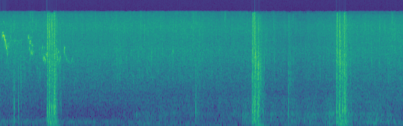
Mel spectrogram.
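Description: Heavy thumps land on a wooden crate.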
